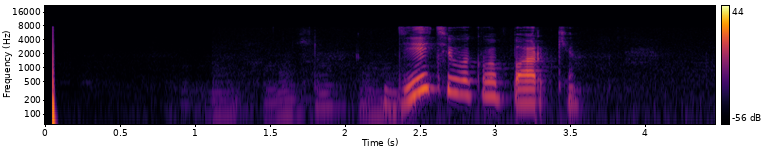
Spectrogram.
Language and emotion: Russian, positive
